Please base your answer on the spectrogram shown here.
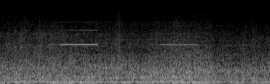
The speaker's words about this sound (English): That's my radiation alarm going off again. It keeps going off every 5 seconds.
